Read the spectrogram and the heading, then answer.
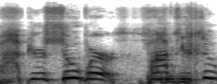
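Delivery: high-pitched, acted yell into mic. Retelling a game round, re-enacting yelling into the mic at the team's last player. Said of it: "I'm yelling to the mic".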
